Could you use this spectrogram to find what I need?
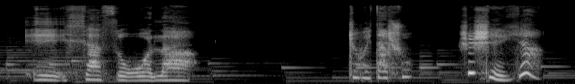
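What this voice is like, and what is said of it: Whispering, frightened little voice. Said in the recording (Chinese): “三只小老鼠缩成一团，小声嘀咕开了。”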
